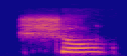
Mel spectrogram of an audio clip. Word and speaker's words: chaud: Il fait chaud. The last D is silent.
